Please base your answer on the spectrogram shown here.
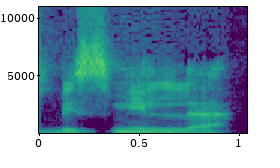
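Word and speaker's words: بسم الله: see in this part when the word allah is preceded by a kasra it's not pronounced as allah which is the default way of pronouncing it it's pronounced as so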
